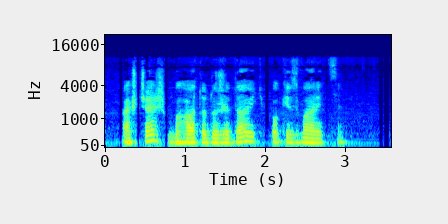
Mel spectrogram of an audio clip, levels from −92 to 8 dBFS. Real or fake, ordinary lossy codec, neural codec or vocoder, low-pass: fake; Opus, 64 kbps; vocoder, 48 kHz, 128 mel bands, Vocos; 10.8 kHz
